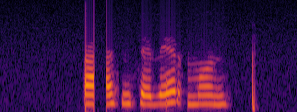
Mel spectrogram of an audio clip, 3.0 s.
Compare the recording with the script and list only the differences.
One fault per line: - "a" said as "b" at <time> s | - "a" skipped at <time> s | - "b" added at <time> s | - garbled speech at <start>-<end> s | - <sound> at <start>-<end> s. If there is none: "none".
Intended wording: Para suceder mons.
- dropout at 0.9-1.1 s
